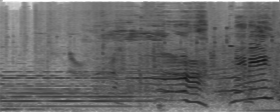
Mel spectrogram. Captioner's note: grunting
